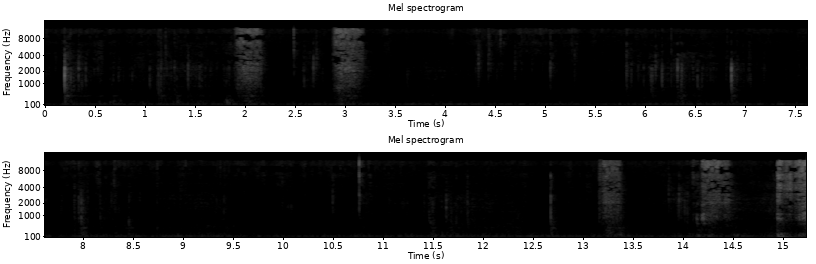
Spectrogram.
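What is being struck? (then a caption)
Gym chalk crumbled between fingers. Bare fingertips crumble, crush and rub a pile of powdery white and blue gym chalk (magnesium carbonate) with small crumbly lumps on a flat surface. Soft, dry crackles and gritty rustles run quietly over a steady low hum, broken by a few louder, bright crunching bursts as lumps are crushed.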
